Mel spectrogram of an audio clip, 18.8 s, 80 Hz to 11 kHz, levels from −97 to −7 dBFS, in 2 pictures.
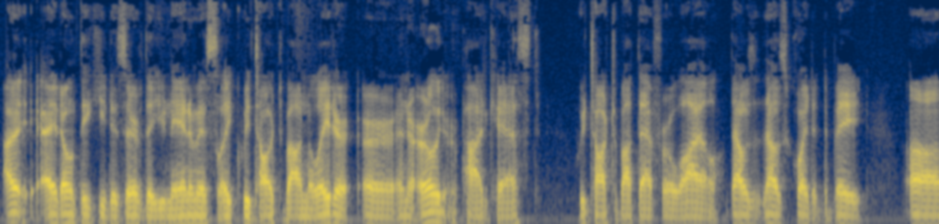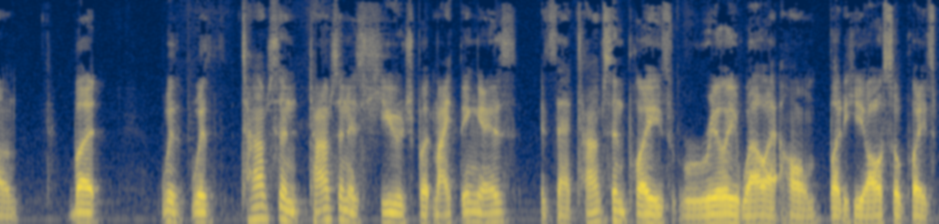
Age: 20-39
